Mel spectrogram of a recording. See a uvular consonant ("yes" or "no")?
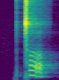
no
